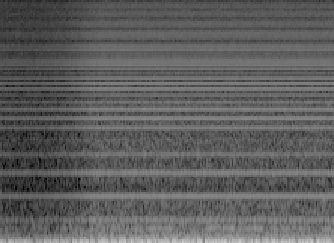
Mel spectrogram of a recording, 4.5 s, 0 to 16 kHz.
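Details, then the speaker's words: Microphone plugged into a 202 audio interface gives a constant low electrical buzz at a fixed pitch with steady overtones: mains or ground-loop hum in the audio chain. "i went for the remember the 202 and i plug in the microphone and there's this really annoying e sound coming from it"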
